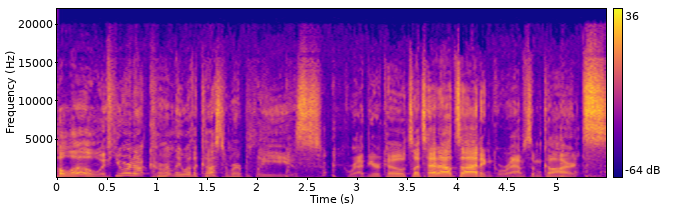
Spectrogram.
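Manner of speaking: loud, sing-song intercom announcer voice. Recalling doing announcements over the intercom at his Home Depot job, store PA announcement voice. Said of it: "I would be like".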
